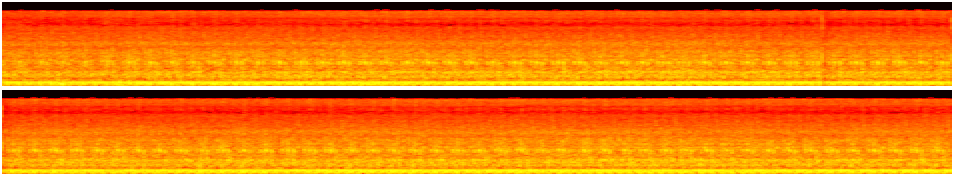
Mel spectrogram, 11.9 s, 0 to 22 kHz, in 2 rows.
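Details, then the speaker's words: 1991 Honda Prelude Si after new NGK plug wires and plugs: low, rough, surging idle that shakes and feels about to stall, a misfire persisting; injectors tick normally, so cap and rotor replacement is hoped to fix it. "A rough idle, shaking very. It feels like it's about to stall is what's happening. Damn, misfire."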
